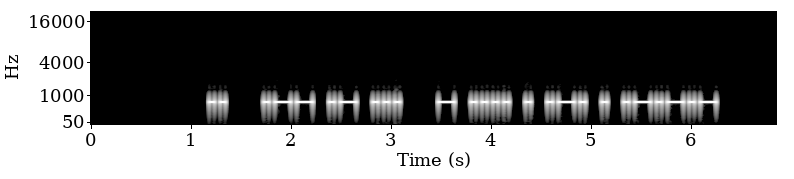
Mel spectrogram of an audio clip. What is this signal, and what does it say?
Morse code, heard as a keyed tone, about 22 wpm, 700 Hz. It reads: I WAS THERE.
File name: practice / 22wpm / Sentences with 2-Word Phrases - 22wpm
